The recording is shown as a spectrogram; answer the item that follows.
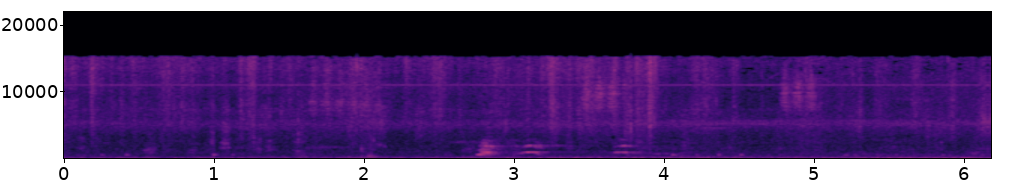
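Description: A puppy whimpering a few times, short and high-pitched, about halfway through, while she wrestles with another dog.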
